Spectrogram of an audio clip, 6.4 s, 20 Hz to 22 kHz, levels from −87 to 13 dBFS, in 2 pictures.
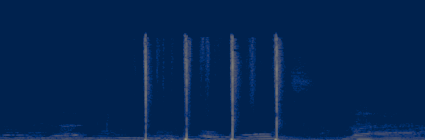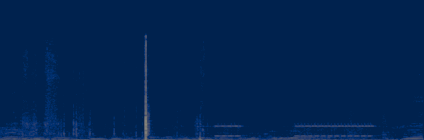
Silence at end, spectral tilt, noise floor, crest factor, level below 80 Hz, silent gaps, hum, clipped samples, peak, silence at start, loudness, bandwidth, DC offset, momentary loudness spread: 0 s; -3 dB/octave; -65 dBFS; 34 dB; -52 dBFS; none; none; under 0.1%; -12 dBFS; 0 s; -41 LUFS; 16.5 kHz; under 0.1%; 26 LU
